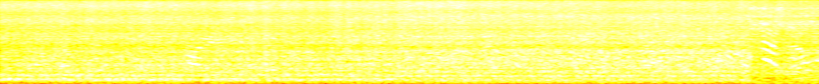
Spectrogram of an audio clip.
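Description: Hot air balloon propane burner firing in one long blast, a steady loud roar that stops near the end.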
